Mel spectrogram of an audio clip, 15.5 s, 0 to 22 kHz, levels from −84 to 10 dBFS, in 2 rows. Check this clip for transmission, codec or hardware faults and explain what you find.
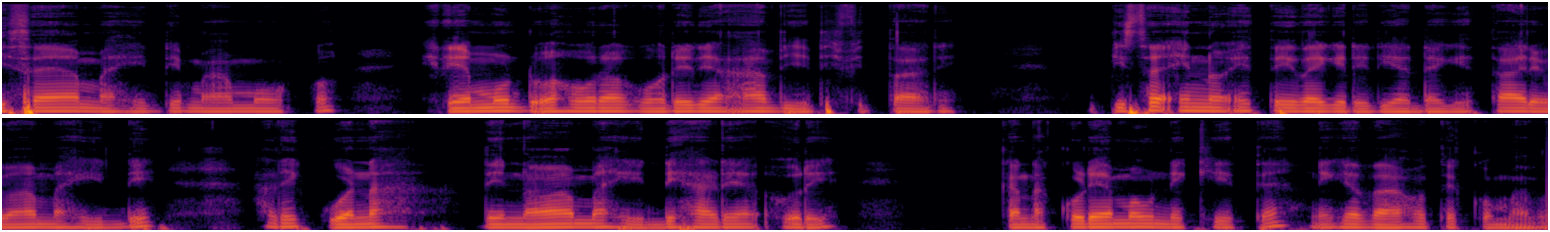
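No faults turn up anywhere in this clip.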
